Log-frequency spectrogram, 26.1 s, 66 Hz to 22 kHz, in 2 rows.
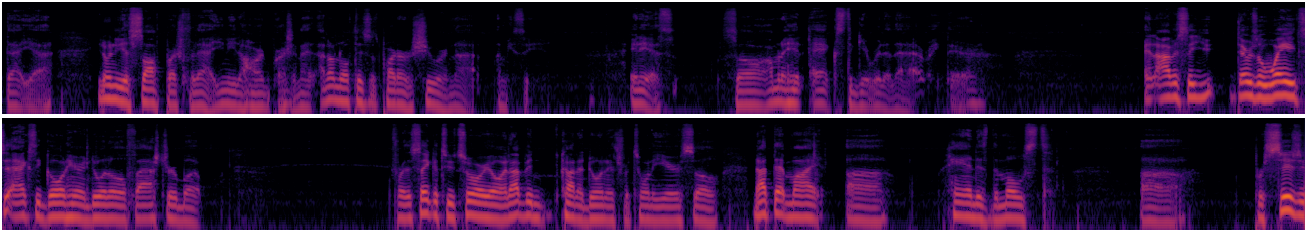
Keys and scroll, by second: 8.0 x, 21.1 x.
